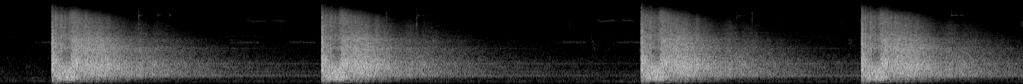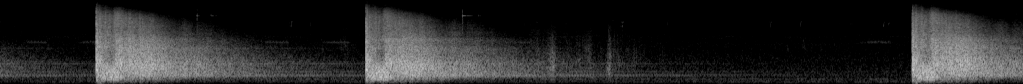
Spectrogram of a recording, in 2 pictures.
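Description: Seven loud single shots from a Kel Tec P-15 pistol, fired at steady intervals of about three seconds, each with a sharp crack and a long decaying echo.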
